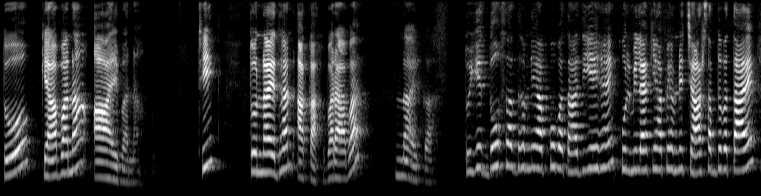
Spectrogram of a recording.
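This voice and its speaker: A woman with a high, light voice explains a grammar lesson step by step. She keeps asking the class a question and answering it herself, and stretches out the sounds she wants them to hear. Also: dull audio. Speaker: Sanskrit teacher.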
